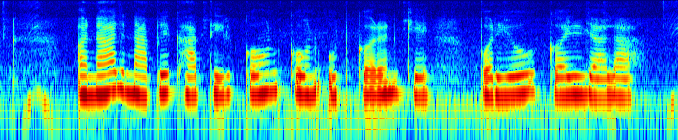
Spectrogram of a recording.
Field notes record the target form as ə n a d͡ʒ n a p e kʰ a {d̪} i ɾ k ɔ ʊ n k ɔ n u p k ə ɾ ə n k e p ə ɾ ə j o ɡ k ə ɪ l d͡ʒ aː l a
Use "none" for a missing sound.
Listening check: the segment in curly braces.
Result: t̪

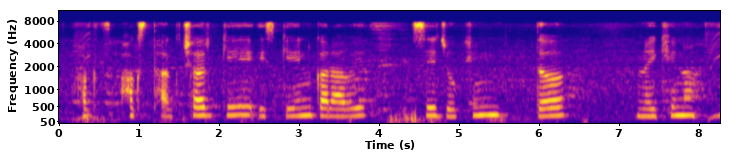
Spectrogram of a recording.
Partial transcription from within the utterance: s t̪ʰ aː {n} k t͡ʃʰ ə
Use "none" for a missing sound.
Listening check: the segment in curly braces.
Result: none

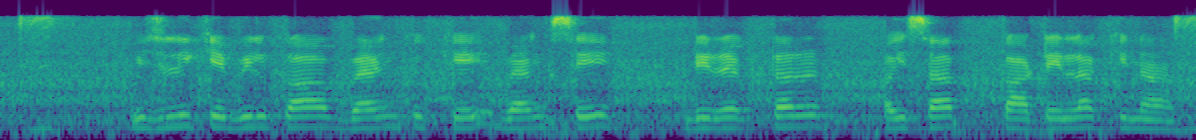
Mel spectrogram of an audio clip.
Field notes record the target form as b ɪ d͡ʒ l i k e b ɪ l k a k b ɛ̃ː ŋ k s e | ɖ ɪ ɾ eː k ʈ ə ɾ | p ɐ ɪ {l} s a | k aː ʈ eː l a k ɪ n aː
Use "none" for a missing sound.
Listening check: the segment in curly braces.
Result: none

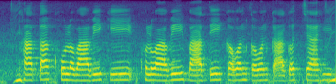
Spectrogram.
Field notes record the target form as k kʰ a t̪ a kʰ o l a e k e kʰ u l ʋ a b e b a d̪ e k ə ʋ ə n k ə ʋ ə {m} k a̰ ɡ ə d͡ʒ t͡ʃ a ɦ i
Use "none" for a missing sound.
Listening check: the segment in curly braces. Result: n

